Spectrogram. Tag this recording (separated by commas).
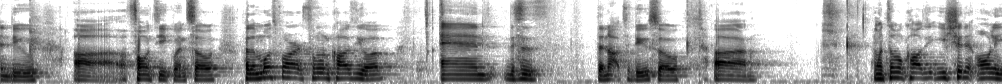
Speech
